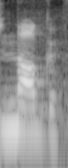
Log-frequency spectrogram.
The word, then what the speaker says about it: Nog: How do I pronounce it? Nog. Nog. Like named nuggets.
